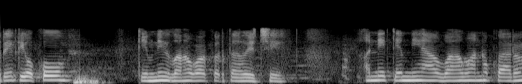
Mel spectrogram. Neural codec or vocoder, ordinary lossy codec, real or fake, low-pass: codec, 16 kHz, 1 kbps, X-Codec, HuBERT features, trained on general audio; none; fake; 5.4 kHz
